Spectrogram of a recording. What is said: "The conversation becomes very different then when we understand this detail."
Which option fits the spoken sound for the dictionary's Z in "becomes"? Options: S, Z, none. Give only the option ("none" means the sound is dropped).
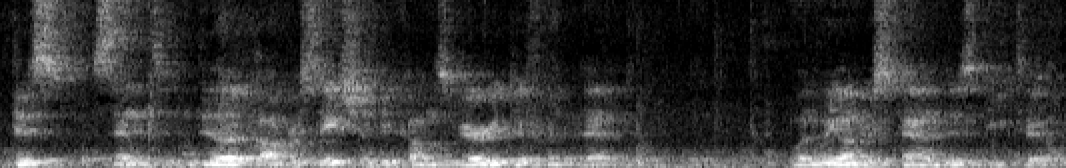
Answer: Z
